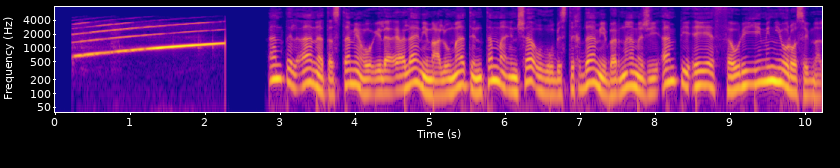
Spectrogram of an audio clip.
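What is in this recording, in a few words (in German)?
Infodurchsage, Arabic; MPA-App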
